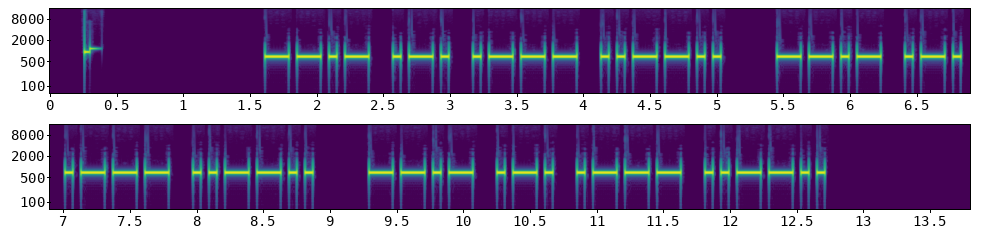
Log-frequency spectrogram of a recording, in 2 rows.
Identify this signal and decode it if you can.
Morse code, heard as a keyed tone, about 20 wpm, 700 Hz. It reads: QRJ? QRJ? QRJ?
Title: Q-Codes Repeated 3x 20wpm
